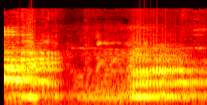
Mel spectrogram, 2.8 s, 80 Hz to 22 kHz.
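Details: Sahiwal bull calves at Ambari livestock market, Dinajpur district, on Monday market day, 24 November 2025: two long, low, droning moos rising slightly in the middle, with a short pause between them and faint market background.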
